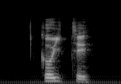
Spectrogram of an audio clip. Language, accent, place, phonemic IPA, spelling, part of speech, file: French, France, Lyon, /kɔ.i.te/, coïter, verb, LL-Q150 (fra)-coïter.wav
- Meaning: to copulate, to engage in sexual intercourse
